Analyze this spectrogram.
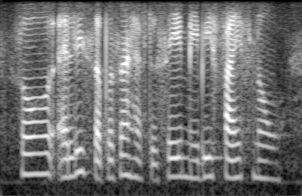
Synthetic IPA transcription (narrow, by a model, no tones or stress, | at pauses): soɛt̚lisdəpəsə̃nɦɛftusemebifaɪfno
